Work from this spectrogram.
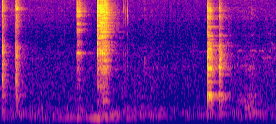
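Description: Spoon stirring khichuri in a cooking pot, with a few sharp metal clinks scattered across a quiet background and a short double tap near the end.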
